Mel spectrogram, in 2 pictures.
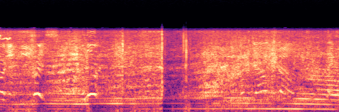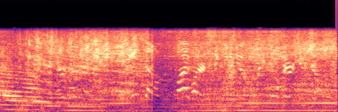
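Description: Engine drone of an aircraft passing over an air show, steady at first, then dropping in pitch about six seconds in as it goes by.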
